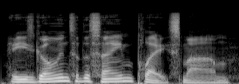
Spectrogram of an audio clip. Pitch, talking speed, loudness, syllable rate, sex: 110 Hz, 175 wpm, -16 LUFS, 4.1 syllables/s, male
